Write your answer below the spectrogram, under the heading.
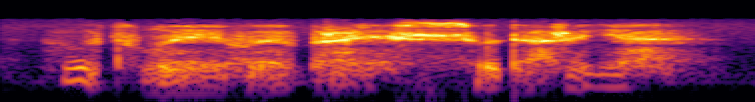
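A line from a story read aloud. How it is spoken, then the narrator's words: Muttering. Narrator (Russian): пробормотал он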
